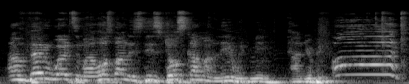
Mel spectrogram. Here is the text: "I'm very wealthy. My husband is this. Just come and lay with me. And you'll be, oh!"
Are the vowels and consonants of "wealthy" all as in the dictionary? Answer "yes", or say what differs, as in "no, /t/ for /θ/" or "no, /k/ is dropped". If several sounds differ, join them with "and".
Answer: no, /t/ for /θ/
